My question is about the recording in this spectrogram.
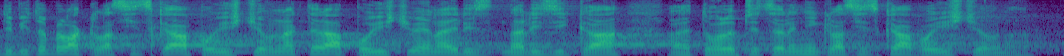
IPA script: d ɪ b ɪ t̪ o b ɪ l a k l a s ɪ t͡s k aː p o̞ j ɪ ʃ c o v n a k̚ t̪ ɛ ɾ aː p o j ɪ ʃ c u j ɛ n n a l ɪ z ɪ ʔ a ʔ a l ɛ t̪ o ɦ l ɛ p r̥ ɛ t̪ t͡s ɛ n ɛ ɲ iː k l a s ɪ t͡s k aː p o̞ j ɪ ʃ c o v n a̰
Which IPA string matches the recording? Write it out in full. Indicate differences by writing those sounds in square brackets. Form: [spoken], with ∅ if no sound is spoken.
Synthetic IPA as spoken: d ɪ b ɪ t̪ o b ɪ l a k l a s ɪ t͡s k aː p o̞ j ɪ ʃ c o v n a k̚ t̪ ɛ ɾ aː p o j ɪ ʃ c u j ɛ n n a [ɾ] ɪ z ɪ [k] a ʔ a l ɛ t̪ o ɦ l ɛ p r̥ ɛ t̪ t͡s ɛ n ɛ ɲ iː k l a s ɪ t͡s k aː p o̞ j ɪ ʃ c o v n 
